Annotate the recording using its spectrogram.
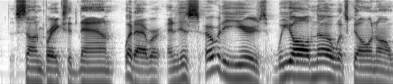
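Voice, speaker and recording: In a very clean recording with a silent background, a man with a normal speaking voice talks at a fairly slow pace with ordinary pitch variation. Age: 60s. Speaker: plumber. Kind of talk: casual chat.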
